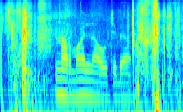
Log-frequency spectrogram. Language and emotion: Russian, neutral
